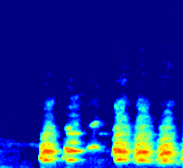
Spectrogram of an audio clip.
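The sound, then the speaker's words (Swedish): A dog barks about seven times in quick succession, loud, with a short pause partway through before a steady run of sharp barks. No one speaks. “Och här kommer det hundar också.”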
